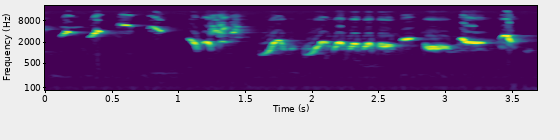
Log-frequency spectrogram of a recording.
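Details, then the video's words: Medan white-rumped shama in a cage, hand-reared from a fledgling, singing loud gacor full isian after its first moult: high whistled notes give way to a burst of rapid, buzzy rising and falling slurs, nearly continuous. "Murai medan gacoor full isian"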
